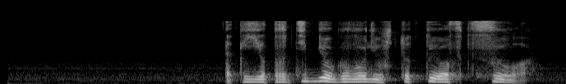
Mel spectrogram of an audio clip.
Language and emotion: Russian, angry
